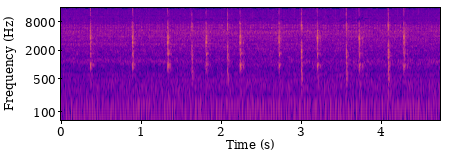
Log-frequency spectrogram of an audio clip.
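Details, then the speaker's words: 2024 Ford Bronco, only days old, driving: sharp, light ticking knocks about three a second over road rumble, like a ping pong ball banging front to back inside the driver door panel; not the window. "it actually sounds like something is banging from the front to the back to the front to the back on the inside of the door panel"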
